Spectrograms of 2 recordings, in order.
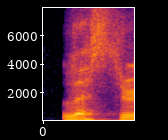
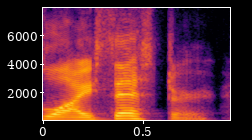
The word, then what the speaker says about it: Leicester: defend there for right lester is really hard with people with dyslexia okay it's not pronounced great is it it's not written how it's pronounced especially americans i love lycester you know lots about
